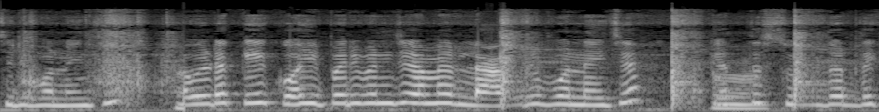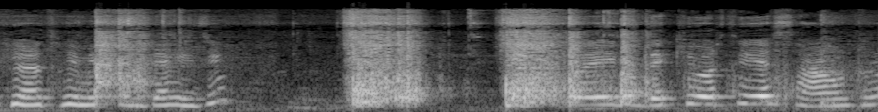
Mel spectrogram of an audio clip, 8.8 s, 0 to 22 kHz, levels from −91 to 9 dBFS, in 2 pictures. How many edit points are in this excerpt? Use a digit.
1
